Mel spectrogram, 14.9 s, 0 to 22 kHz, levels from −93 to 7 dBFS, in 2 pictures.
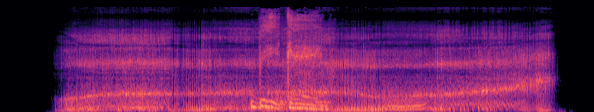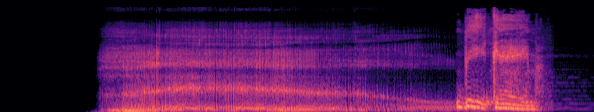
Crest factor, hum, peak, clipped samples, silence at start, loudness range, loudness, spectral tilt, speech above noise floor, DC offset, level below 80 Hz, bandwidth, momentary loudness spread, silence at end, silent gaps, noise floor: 22 dB; none; -2 dBFS; under 0.1%; 0.75 s; 9 LU; -23 LUFS; -5 dB/octave; 67 dB; under 0.1%; -38 dBFS; 17 kHz; 18 LU; 0.6 s; none; -85 dBFS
